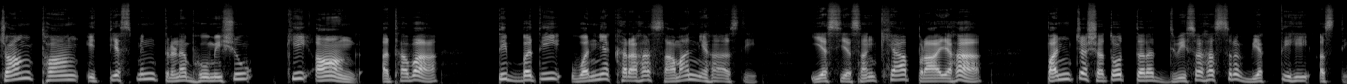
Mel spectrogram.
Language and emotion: Sanskrit, neutral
